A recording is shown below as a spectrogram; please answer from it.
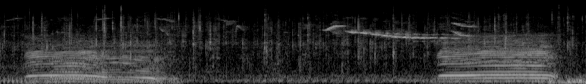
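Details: Herd of tame cows and oxen heading to green grazing fields in the morning, rural setting: two drawn-out moos a few seconds apart, rich and harmonic, and a high falling bird whistle in the gap between them.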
